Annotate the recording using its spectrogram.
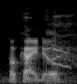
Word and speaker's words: Hokkaido: Hokkaido.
